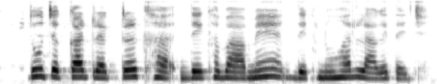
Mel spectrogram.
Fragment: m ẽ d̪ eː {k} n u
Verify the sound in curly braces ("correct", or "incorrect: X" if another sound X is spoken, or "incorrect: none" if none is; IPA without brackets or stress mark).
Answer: incorrect: kʰ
